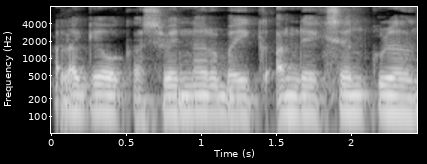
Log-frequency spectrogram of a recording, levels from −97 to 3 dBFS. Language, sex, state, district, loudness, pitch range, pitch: Telugu, female, Andhra Pradesh, Sri Satya Sai, -15 LUFS, 110-115 Hz, 110 Hz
